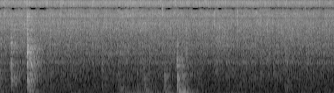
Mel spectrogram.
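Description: Onions fry in a hot pan with a steady sizzle, and two short stirring scrapes stand out against the continuous hiss.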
